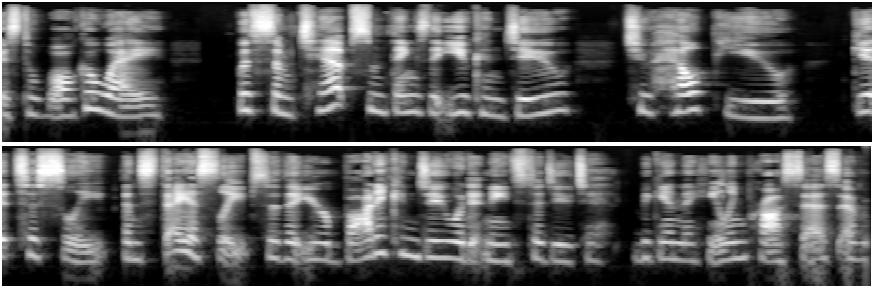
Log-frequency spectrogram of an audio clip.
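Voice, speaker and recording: Congested, gravelly woman host. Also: medium pitch, a bit bright. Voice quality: scratchy. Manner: earnest, encouraging. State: congested, getting over a cold. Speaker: podcast host. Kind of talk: faith-based podcast talk.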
